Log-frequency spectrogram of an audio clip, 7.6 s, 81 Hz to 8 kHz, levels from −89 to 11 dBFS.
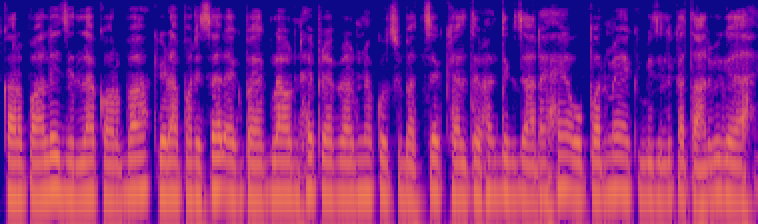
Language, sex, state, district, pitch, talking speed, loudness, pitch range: Hindi, male, Chhattisgarh, Korba, 145 Hz, 215 wpm, -29 LUFS, 140-150 Hz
